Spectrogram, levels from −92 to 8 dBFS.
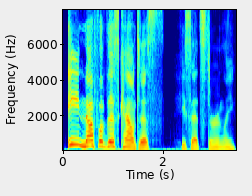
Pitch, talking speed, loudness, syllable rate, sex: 215 Hz, 120 wpm, -17 LUFS, 3.5 syllables/s, female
